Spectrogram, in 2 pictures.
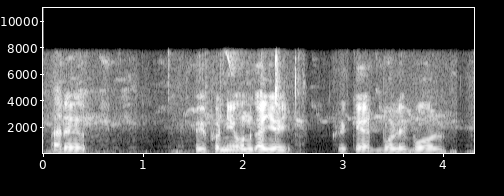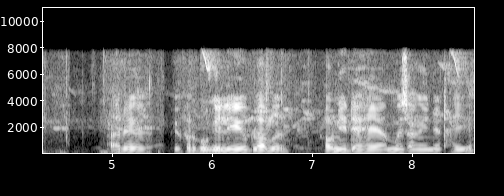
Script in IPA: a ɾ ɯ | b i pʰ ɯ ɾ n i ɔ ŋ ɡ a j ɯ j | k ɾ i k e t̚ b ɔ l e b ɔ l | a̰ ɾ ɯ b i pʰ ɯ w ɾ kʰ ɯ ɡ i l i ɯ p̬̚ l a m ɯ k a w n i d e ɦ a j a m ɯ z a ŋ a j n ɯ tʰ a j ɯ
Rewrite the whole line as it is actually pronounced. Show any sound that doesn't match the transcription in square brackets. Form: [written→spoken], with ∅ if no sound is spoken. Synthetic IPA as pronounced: a ɾ ɯ | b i pʰ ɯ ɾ n i ɔ [ŋ→n] ɡ a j ɯ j | k ɾ i k e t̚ b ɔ l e b ɔ l | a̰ ɾ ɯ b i pʰ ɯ [w→∅] ɾ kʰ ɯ ɡ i l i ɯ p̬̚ l a [m→b] ɯ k a w n i d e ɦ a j a m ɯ z a ŋ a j n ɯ tʰ a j ɯ

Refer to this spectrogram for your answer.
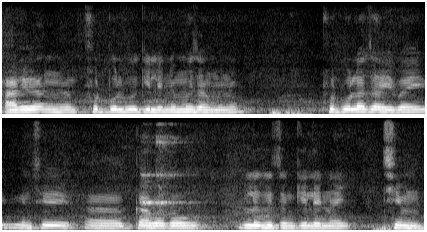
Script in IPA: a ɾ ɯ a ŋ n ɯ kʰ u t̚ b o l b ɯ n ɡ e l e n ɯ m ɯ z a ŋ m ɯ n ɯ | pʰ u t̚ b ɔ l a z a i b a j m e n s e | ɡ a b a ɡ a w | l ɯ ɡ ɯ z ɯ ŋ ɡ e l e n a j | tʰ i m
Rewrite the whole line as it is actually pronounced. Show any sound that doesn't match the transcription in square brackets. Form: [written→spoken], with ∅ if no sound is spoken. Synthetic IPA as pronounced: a ɾ ɯ a ŋ n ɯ [kʰ→pʰ] u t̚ b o l b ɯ [n→∅] ɡ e l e n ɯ m ɯ z a ŋ m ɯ n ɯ | pʰ u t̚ b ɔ l a z a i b a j m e n s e | ɡ a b a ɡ a w | l ɯ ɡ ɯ z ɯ ŋ ɡ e l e n a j | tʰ i m

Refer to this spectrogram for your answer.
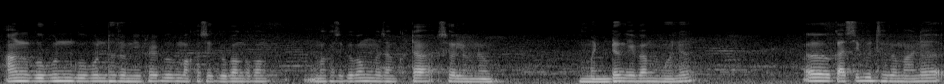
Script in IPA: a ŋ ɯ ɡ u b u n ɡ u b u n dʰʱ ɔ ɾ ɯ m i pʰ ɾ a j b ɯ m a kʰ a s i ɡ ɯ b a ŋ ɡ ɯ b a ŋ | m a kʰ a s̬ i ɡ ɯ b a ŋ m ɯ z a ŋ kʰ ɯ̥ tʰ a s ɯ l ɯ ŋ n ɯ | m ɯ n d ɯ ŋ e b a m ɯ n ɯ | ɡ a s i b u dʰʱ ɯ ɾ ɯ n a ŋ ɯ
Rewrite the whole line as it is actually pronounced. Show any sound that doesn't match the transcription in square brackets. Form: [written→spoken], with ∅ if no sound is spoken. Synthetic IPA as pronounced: a ŋ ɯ ɡ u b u n ɡ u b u n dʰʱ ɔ ɾ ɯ m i pʰ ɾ a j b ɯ m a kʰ a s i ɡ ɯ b a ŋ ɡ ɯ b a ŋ | m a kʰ a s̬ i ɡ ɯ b a ŋ m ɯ z a ŋ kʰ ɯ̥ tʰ a s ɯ l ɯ ŋ n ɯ | m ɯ n d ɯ ŋ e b a m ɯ n ɯ | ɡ a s i b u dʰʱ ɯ ɾ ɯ [n→m] a [ŋ→n] ɯ

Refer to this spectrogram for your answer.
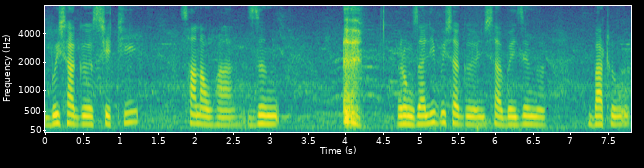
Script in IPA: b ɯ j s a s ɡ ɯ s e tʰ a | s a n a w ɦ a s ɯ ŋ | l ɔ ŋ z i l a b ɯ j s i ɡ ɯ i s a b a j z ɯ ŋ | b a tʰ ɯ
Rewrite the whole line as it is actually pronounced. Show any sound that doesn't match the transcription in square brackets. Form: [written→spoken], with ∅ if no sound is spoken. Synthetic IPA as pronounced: b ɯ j s a [s→∅] ɡ ɯ s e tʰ [a→i] | s a n a w ɦ a [s→z] ɯ ŋ | [l→ɾ] ɔ ŋ z [i→a] l [a→i] b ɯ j s [i→a] ɡ ɯ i s a b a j z ɯ ŋ | b a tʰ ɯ

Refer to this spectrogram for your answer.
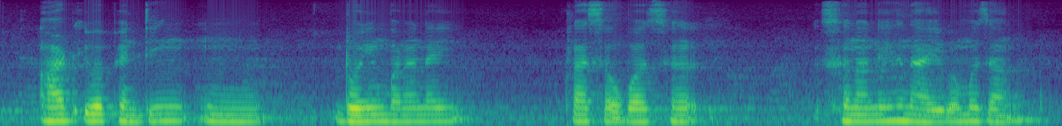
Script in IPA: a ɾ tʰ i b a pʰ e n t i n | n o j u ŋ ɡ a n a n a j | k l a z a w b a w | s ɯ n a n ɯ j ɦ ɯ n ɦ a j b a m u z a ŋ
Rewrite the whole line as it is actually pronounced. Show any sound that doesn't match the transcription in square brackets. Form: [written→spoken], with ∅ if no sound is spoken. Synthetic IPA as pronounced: a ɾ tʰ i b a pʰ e n t i [n→ŋ] | [n→d] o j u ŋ [ɡ→b] a n a n a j | k l a [z→s] a w b a [w→∅] | s ɯ n a n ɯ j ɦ ɯ n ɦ a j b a m [u→ɯ] z a ŋ

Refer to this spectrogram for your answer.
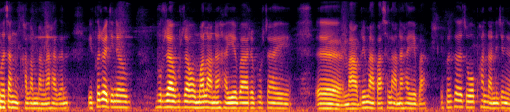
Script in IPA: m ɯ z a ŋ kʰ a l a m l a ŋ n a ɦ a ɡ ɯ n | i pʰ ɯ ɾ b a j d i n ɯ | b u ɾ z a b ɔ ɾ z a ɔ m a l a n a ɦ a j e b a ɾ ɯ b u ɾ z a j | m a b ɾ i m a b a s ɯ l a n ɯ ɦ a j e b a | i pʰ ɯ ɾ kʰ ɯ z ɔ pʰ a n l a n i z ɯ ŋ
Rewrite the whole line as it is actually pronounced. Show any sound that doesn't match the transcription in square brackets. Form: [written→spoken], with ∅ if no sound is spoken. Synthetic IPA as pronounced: m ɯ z a ŋ kʰ a l a m l a ŋ n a ɦ a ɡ ɯ n | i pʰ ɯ ɾ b a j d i n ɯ | b u ɾ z a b [ɔ→u] ɾ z a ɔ m a l a n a ɦ a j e b a ɾ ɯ b u ɾ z a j | m a b ɾ i m a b a s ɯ l a n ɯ ɦ a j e b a | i pʰ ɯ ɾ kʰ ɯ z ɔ pʰ a n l a n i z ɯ ŋ

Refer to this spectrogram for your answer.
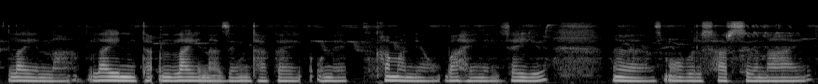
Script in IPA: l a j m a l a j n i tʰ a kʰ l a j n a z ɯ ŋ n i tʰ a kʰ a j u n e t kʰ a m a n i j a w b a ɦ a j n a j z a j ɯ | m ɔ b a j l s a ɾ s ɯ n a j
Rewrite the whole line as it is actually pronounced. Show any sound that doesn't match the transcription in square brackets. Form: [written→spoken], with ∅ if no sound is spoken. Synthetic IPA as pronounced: l a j [m→n] a l a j n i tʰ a [kʰ→∅] l a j n a z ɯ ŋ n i tʰ a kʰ a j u n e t kʰ a m a n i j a w b a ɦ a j n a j z a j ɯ | m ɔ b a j l s a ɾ s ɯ n a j

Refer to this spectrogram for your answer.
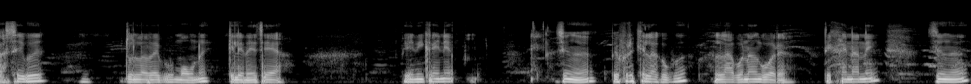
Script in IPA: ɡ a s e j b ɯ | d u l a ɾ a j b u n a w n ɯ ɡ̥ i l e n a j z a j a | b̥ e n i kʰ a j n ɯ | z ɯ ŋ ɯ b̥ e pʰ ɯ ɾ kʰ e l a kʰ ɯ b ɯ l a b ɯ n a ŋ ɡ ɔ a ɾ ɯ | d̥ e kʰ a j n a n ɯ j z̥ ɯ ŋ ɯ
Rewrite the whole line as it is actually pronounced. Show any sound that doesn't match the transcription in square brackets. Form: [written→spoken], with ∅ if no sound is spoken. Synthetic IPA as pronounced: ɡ a s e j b ɯ | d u l a ɾ a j b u [n→m] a w n ɯ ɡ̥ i l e n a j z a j a | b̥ e n i kʰ a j n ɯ | z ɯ ŋ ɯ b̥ e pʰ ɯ ɾ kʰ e l a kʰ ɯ b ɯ l a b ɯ n a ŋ ɡ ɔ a ɾ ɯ | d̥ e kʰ a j n a n ɯ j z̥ ɯ ŋ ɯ

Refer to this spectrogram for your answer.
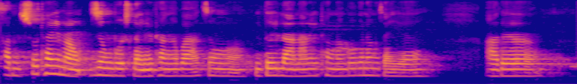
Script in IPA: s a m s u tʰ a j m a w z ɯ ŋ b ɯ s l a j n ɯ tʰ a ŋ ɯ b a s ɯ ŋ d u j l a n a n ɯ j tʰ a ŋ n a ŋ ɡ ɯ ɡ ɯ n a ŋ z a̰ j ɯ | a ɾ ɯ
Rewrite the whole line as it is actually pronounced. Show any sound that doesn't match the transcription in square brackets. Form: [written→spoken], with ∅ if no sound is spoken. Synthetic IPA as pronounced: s a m s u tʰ a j m a w z ɯ ŋ b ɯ s l a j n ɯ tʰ a ŋ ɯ b a [s→z] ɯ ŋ d [u→ɯ] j l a n a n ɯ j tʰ a ŋ n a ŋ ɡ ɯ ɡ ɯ n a ŋ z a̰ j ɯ | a ɾ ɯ

